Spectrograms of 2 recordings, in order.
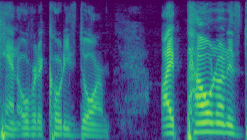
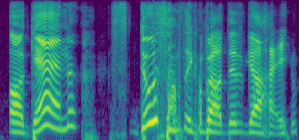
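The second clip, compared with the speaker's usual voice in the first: louder, higher exasperated repeat; exasperated advisor; 3 semitones higher, 8 dB louder than usual. Retold or imitated. Dorm advisor fed up with the repeat thief, loud exasperated. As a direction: throw up your hands and demand action.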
